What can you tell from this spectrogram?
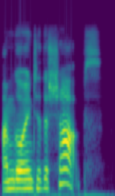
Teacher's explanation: Australians sometimes use uptalk. They might say, "I'm going to the shops." With that upward inflection.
